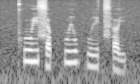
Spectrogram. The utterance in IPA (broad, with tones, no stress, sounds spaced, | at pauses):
kʰ uː˥ j s ɐ˨˥ p̚ kʷ iː˥ w kʷ iː˨ t͡sʰ ɐ˨˩ j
